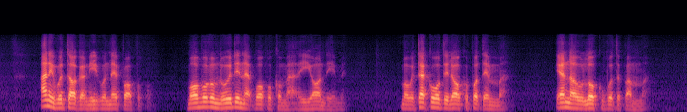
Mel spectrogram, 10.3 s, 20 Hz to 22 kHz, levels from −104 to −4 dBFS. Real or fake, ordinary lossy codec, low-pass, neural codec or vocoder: fake; none; 7.2 kHz; codec, 16 kHz, 0.2 kbps, FocalCodec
